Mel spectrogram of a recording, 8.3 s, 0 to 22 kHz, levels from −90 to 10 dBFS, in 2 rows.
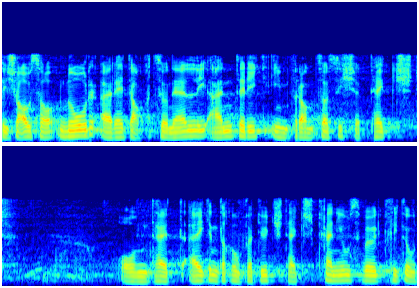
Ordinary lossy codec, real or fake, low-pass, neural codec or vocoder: none; fake; 5.4 kHz; codec, 16 kHz, 16 kbps, FreqCodec, larger model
